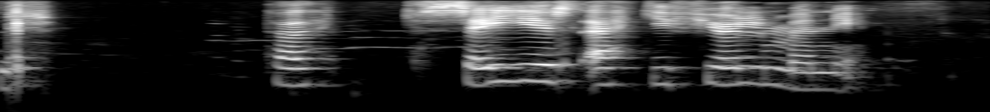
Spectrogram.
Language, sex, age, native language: Icelandic, female, 11, Icelandic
